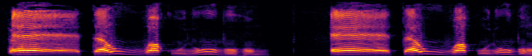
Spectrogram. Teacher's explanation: مش عايزين نمطط صوت الواو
